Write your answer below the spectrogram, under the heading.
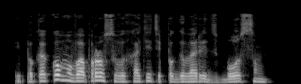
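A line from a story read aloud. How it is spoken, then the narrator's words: Bored question. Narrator (Russian): спросил он скучающим тоном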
